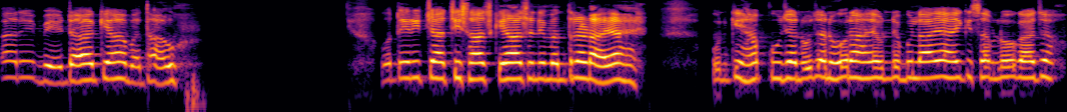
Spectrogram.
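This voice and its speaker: A woman's voice: high voice, flat delivery, measured pace, gravelly, darkish tone. A woman voicing an older village mother-in-law who coaxes her daughters-in-law in a motherly way in a cartoon. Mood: coaxing. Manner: coaxing, motherly pleading. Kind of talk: cartoon voice acting.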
